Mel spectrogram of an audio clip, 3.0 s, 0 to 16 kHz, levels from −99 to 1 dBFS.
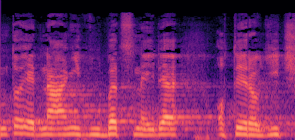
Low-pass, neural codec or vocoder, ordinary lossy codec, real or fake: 14.4 kHz; vocoder, 44.1 kHz, 128 mel bands every 512 samples, BigVGAN v2; MP3, 48 kbps; fake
